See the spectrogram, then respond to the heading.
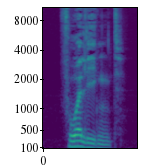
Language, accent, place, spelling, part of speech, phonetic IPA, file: German, Germany, Berlin, vorliegend, adjective / verb, [ˈfoːɐ̯ˌliːɡn̩t], De-vorliegend.ogg
- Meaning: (verb) present participle of vorliegen; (adjective) 1. given, present, this (currently at hand or considered) 2. given, available, existing (currently known or registered)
